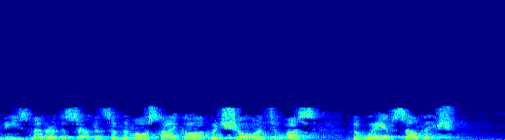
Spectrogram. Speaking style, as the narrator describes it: cried out, saying

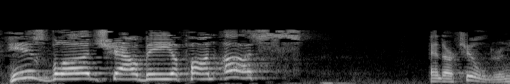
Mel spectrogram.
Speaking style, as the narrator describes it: cried out and said

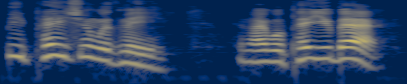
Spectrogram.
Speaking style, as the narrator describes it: begged him

